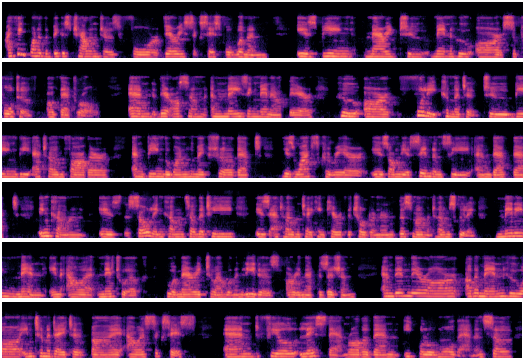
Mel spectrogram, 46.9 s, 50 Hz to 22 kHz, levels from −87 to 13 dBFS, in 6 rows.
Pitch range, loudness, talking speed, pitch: 160-185 Hz, -16 LUFS, 150 wpm, 170 Hz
